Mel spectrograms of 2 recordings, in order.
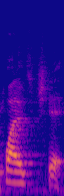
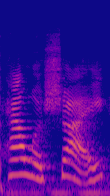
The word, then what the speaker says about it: Palaszczuk: She really, Plaszczuk is her actual name, if you want to get fucking technical. Her actual name Plaszczuk. – Is Anastasia Plaszczuk. That's how you pronounce her name. How the fuck she got Palaszczuk out of Plaszczuk is beyond me.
